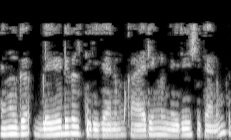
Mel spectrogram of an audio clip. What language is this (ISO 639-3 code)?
mal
